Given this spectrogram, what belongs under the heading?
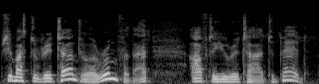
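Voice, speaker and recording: A man's voice: medium pitch, big pitch swings, fast talker, darkish tone, slightly rough, no room sound. A man playing a shrewd detective in a radio drama, questioning in a probing, dryly sardonic way. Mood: wry. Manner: probing, wry.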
